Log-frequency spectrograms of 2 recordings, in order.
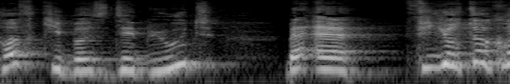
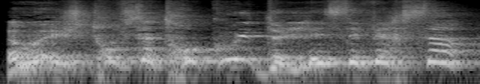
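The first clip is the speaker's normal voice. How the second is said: mocking high voice; 9 semitones higher, 5 dB louder than usual. Mimicking parents sarcastically.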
